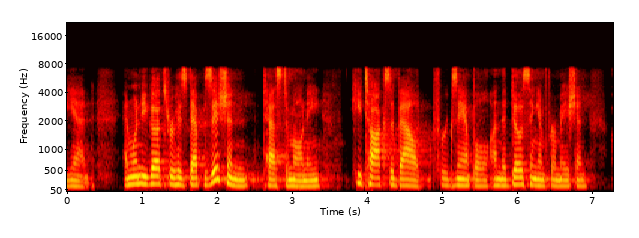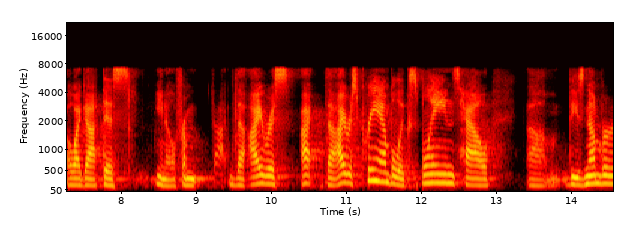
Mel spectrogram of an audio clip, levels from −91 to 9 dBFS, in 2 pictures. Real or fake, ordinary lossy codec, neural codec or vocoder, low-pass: fake; MP3, 64 kbps; codec, 16 kHz in and 24 kHz out, 1 kbps, XY-Tokenizer; 7.2 kHz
